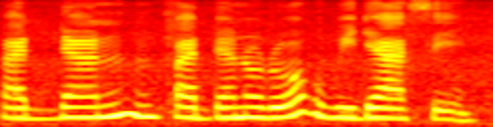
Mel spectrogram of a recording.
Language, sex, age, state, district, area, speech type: Assamese, female, 45-60, Assam, Nalbari, rural, spontaneous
